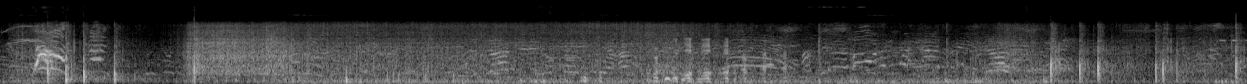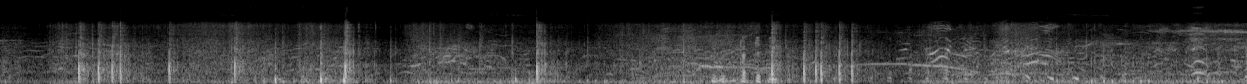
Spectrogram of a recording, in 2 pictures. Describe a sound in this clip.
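Fireworks bang and crackle in the distance, outdoors at night.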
